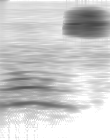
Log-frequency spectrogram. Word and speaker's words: gnomes: यहाँ जी जो है साइलेंट है, यानी जी की आवाज़ ग हम नहीं बोलेंगे, इस शब्द को हम बोलते हैं नोम्स।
